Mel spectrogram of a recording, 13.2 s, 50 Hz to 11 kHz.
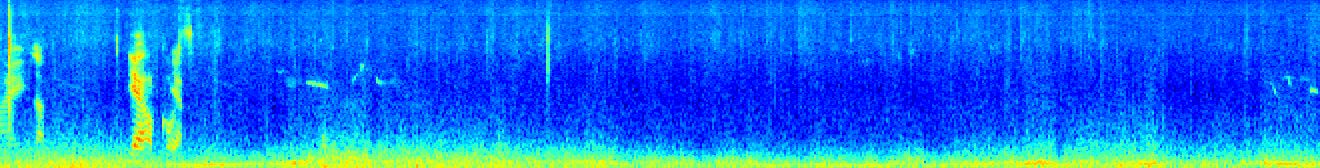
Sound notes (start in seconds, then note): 2.3 wind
